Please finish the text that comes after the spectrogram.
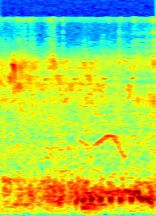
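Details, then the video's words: Male fantail pigeon in display giving a run of short low coos, about six evenly spaced pulses ending in a drawn-out coo, while a thin rising-falling whistle and light background chirping are heard. "male fantail pigeon//fantail cooing//"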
